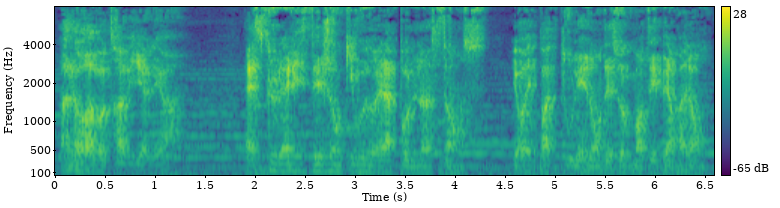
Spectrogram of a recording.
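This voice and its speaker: A man acting a gravelly, bitter doctor in a roomy space. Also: on the low side, steady tone, brisk, music in the background. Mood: bitter, intense. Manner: blunt, sardonic, crude slang. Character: bitter, worn-out, foul-mouthed male doctor with superpowers. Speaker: voice actor. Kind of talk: audio drama acting.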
